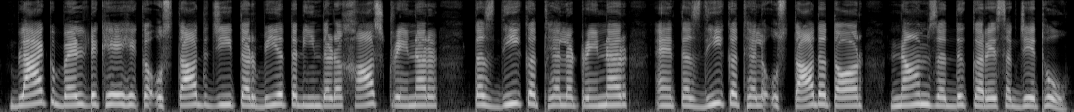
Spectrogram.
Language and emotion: Sindhi, neutral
